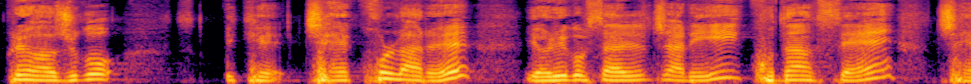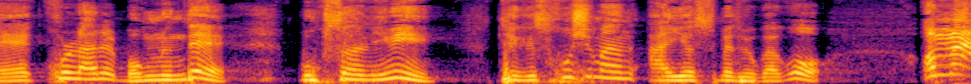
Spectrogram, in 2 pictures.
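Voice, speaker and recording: Children's pastor, man in his thirties, high-pitched, keeps quizzing the kids. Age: 30s. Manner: lively, asks children questions and leads call-and-response. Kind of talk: online children's sermon.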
